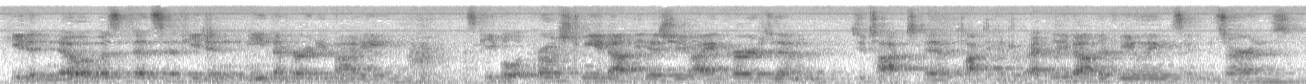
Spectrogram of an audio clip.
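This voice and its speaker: A woman's voice: low voice, steady tone, distant mic, noisy background. Earnest woman minister preaching in echoey sanctuary. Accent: American. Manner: measured, deliberate, earnest preaching with emphatic lists. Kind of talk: sermon. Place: church sanctuary at a pulpit. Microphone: pulpit microphone, camera at a distance.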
